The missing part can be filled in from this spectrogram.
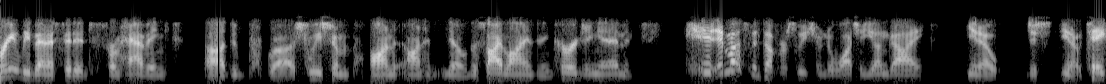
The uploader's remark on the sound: Live call-in edition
